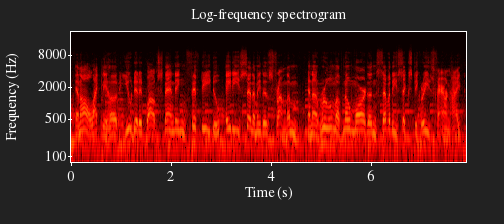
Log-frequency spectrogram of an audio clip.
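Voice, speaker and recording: An actor playing an upbeat male instructional video announcer, with a brisk, cheerful presenter delivery. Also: mid-range voice, lightly acted. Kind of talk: mock instructional video narration. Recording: loud music bed under the voice.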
